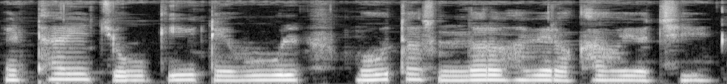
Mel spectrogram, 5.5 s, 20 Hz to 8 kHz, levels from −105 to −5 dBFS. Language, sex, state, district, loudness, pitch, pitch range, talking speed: Odia, male, Odisha, Sambalpur, -14 LUFS, 170 Hz, 160-175 Hz, 75 wpm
